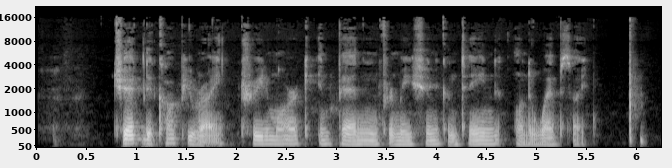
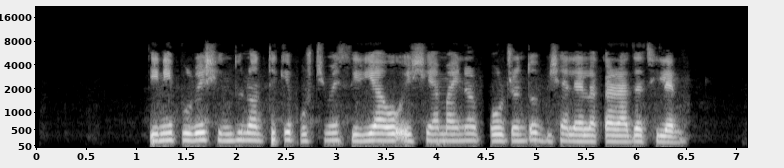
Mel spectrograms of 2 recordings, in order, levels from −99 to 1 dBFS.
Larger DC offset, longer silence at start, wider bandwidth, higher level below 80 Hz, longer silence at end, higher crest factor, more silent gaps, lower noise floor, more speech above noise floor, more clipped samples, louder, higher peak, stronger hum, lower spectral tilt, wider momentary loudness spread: neither; second, 0.8 s vs 1.15 s; first, 16.5 kHz vs 7.4 kHz; about the same, -60 dBFS vs -58 dBFS; second, 0.15 s vs 0.6 s; first, 22 dB vs 16 dB; neither; second, -62 dBFS vs -81 dBFS; second, 39 dB vs 64 dB; neither; second, -24 LUFS vs -17 LUFS; about the same, -2 dBFS vs -2 dBFS; neither; about the same, -5.5 dB/octave vs -6.5 dB/octave; first, 12 LU vs 8 LU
